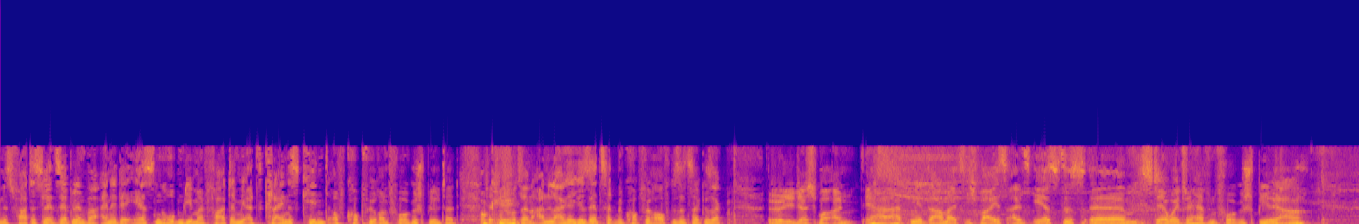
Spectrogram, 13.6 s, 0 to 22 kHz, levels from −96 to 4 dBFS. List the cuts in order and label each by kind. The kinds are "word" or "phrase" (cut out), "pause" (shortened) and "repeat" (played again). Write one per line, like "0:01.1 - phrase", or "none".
none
